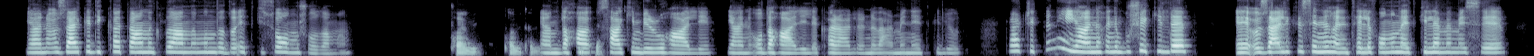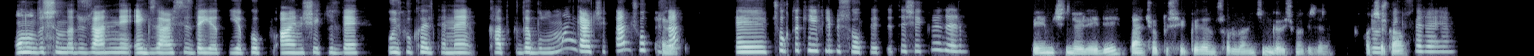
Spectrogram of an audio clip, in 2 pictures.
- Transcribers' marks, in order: none
- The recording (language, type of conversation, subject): Turkish, podcast, Uyku düzeninin zihinsel sağlığa etkileri nelerdir?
